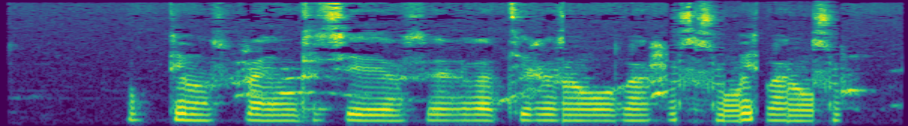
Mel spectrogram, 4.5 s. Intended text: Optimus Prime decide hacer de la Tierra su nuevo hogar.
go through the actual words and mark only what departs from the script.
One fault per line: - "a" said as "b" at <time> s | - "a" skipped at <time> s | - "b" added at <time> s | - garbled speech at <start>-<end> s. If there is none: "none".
- "su" skipped at 2.8 s
- garbled speech at 3.3-4.2 s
